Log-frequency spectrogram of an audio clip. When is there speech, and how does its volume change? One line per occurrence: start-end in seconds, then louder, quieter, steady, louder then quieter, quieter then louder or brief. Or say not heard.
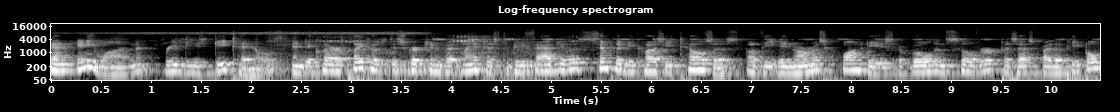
0.0-10.4 steady.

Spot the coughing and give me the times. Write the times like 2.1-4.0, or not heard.
not heard.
